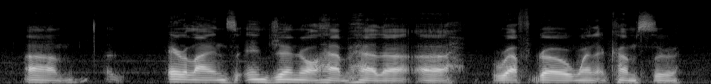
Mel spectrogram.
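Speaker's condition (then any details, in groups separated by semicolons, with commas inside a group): ALS; voice declining fast, certain sounds harder daily, voice banked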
